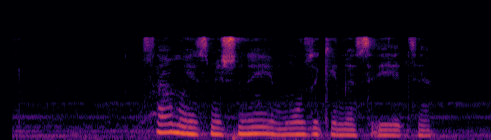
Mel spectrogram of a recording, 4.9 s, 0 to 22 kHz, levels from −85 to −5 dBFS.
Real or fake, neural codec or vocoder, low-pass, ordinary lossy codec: fake; vocoder, 22.05 kHz, 80 mel bands, WaveNeXt; 7.2 kHz; none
